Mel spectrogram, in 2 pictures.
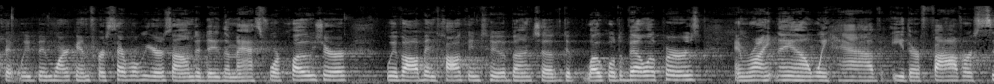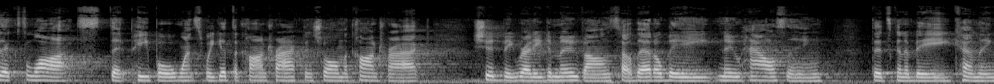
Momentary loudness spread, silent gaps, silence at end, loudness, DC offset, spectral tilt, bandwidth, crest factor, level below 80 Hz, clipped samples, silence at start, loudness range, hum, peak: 6 LU; none; 0 s; -17 LUFS; under 0.1%; -4.5 dB/octave; 16.5 kHz; 16 dB; -50 dBFS; under 0.1%; 0 s; 2 LU; none; -2 dBFS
